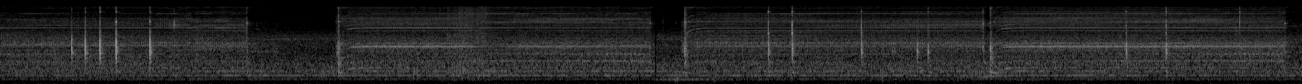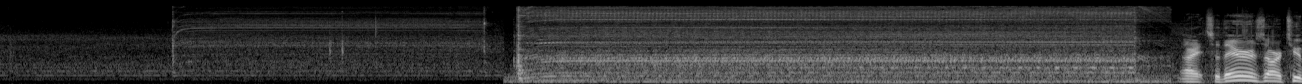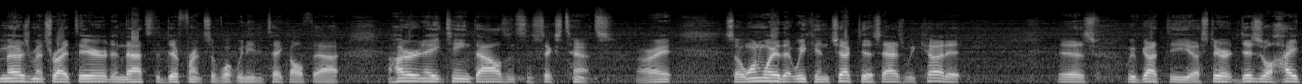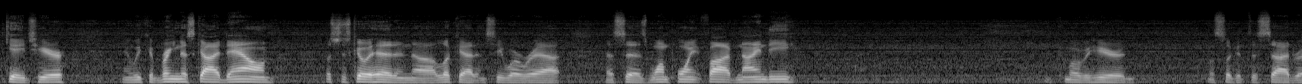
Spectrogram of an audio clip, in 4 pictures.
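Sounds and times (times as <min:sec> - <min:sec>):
small electric motor humming: 0:14.7 - 0:24.8.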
